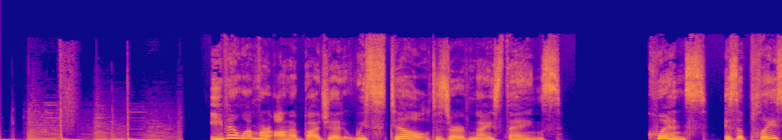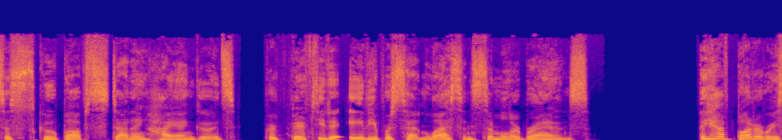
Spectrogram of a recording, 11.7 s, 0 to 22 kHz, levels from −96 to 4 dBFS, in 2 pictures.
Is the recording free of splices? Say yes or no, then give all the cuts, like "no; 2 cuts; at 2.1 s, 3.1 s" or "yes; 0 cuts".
no; 1 cut; at 1.4 s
